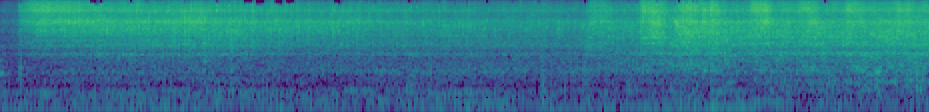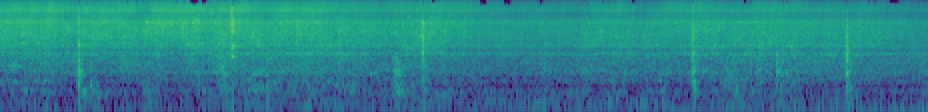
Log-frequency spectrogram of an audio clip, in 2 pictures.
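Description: Onion fries with ginger garlic paste and coriander paste in a pan, crackling steadily at close range. The sizzle swells louder partway through as the pastes go in, and a few sharp spoon taps cut through. No one speaks.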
